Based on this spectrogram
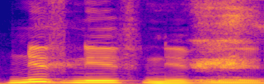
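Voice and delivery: high goofy noof noises; silly mispronunciation. Retold or imitated. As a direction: mimic the mangled name playfully. Mimicking mispronounced name.

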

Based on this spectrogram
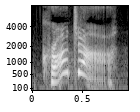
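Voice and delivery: high, loud squawked bird talk; raven croak. A narrator's reading. Teddy speaking raven to Jack and Annie, croaking. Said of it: "Teddy croaked".

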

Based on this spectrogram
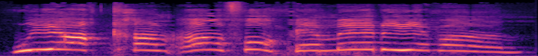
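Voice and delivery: squeaky, very high mock Cockney; London accent. Shown as a demonstration. Host escalating the threat bit, absurdly high London accent. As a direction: take the London accent up into falsetto. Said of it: "Give us your best London accent".

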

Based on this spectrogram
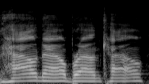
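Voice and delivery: "How now, brown cow" sung out high and loud; "How now, brown cow" bright and lifted; elocution drill. Shown as a demonstration. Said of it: "instead of".

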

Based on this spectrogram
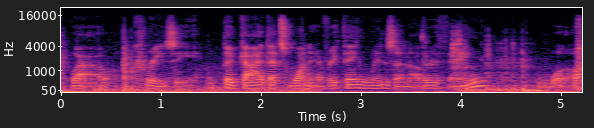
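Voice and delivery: deadpan quiet sarcasm; dry, unimpressed mock awe; sarcastic. Real, not acted. Sarcasm about Nolan winning.

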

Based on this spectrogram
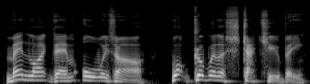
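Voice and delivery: high, loud, indignant tirade; outraged. Acted. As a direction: explode with righteous fury. Outraged retort to memorial idea.

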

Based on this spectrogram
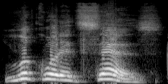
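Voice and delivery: high, loud exclamations; excited cry. A narrator's reading. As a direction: cry out the discovery, drawing out the end. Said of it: "cried Fern".

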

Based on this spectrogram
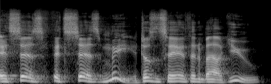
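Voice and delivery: high, loud and boastful, crowing over the flyer; proud Joe Buck. Retold or imitated. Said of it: "Joe Buck's like".

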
